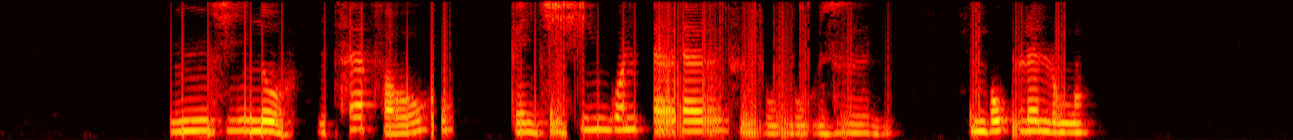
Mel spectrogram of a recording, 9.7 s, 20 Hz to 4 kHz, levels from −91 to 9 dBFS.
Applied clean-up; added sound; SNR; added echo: none; none; none; none.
